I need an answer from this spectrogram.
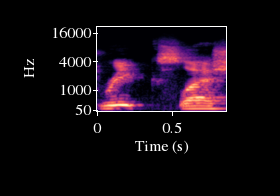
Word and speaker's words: Reek: I mean, all this time he was just, no, I'm Reek. It rhymes with sleek or bleak or, whatever word he came up with that rhymed.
